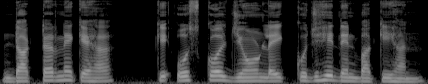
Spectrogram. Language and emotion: Punjabi, sad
